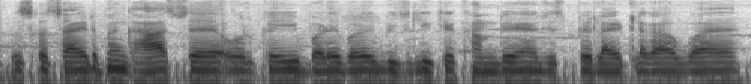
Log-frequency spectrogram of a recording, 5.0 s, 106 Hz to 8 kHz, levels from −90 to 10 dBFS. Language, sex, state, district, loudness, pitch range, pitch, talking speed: Hindi, male, Jharkhand, Deoghar, -13 LUFS, 105-110 Hz, 110 Hz, 225 wpm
